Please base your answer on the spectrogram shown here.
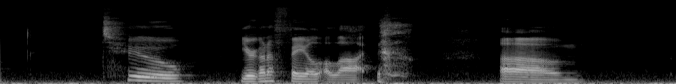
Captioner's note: chuckles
